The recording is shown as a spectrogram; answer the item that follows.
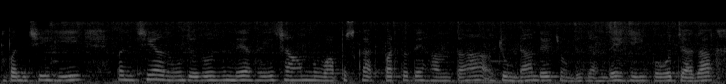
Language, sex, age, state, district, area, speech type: Punjabi, female, 30-45, Punjab, Jalandhar, urban, spontaneous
